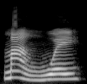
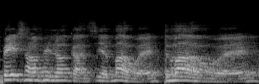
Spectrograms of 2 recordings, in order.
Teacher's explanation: Marvel is translated as 漫威, the first tone, the flat tone, but he pronounced it as 非常非常感谢漫威,漫威, which is the second tone, the rising tone.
